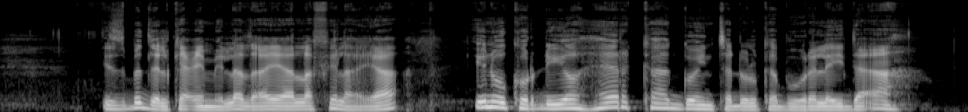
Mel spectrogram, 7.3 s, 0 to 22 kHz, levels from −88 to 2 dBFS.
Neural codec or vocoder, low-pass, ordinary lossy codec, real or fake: none; 19.8 kHz; none; real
